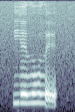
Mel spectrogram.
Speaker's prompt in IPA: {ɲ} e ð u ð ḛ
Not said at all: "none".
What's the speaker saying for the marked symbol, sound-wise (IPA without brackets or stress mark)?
j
